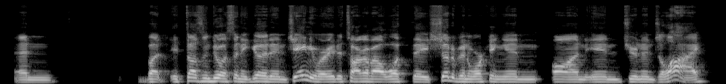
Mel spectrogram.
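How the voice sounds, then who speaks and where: A man speaks with a plain, everyday voice, medium in pitch. His pace is moderate and his loudness very even. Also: fairly even intonation. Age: 30s. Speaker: sports journalist. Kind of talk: casual chat.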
